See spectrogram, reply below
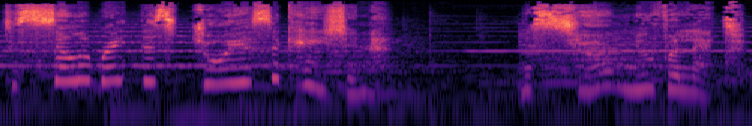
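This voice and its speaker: An actress voicing an eager young reporter who talks in a high, excitable way, with game music behind. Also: female voice, normal speed. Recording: game audio with background music.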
